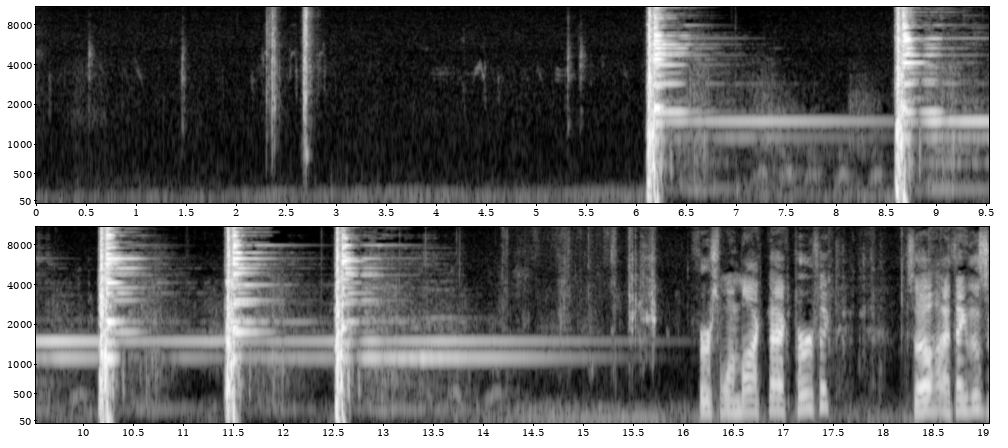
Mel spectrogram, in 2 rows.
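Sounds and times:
pistol shots: 0:06.1 - 0:08.0, 0:08.6 - 0:14.7
steel target ringing: 0:06.1 - 0:15.4.

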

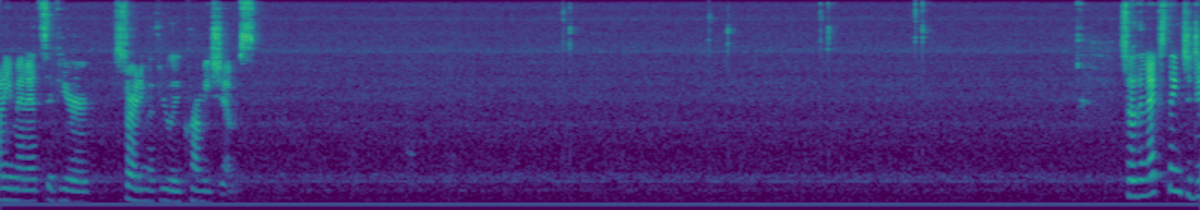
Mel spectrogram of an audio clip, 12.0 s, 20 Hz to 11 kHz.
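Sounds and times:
low electrical hum: 0:00.0 - 0:12.0
computer mouse clicks: 0:05.6 - 0:05.8, 0:08.2 - 0:08.4, 0:09.1 - 0:09.3.

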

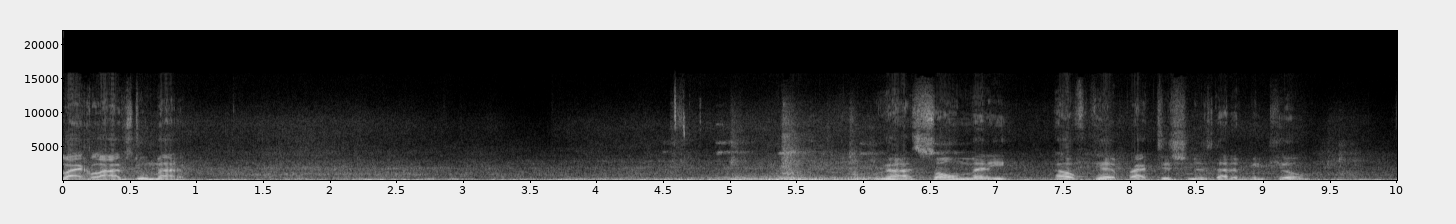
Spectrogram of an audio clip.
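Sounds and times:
passing vehicle rumble: 0:00.0 - 0:10.0.

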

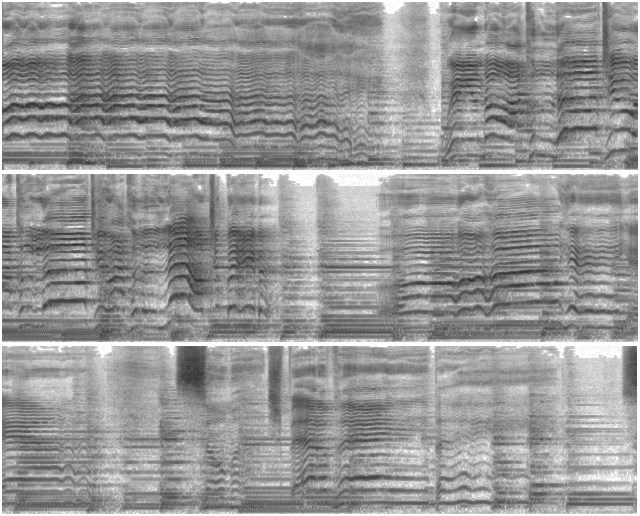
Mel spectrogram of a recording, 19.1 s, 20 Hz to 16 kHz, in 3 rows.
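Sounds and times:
electric guitar chords: 0:00.0 - 0:19.0
woman singing soulful song: 0:00.0 - 0:19.0.

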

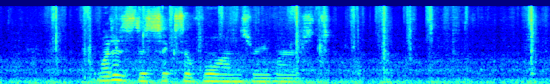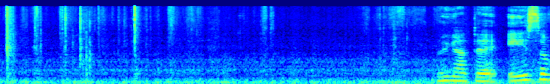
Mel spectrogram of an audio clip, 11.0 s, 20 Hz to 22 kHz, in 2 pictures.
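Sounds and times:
cards being shuffled: 0:00.4 - 0:08.3, 0:09.2 - 0:09.7.

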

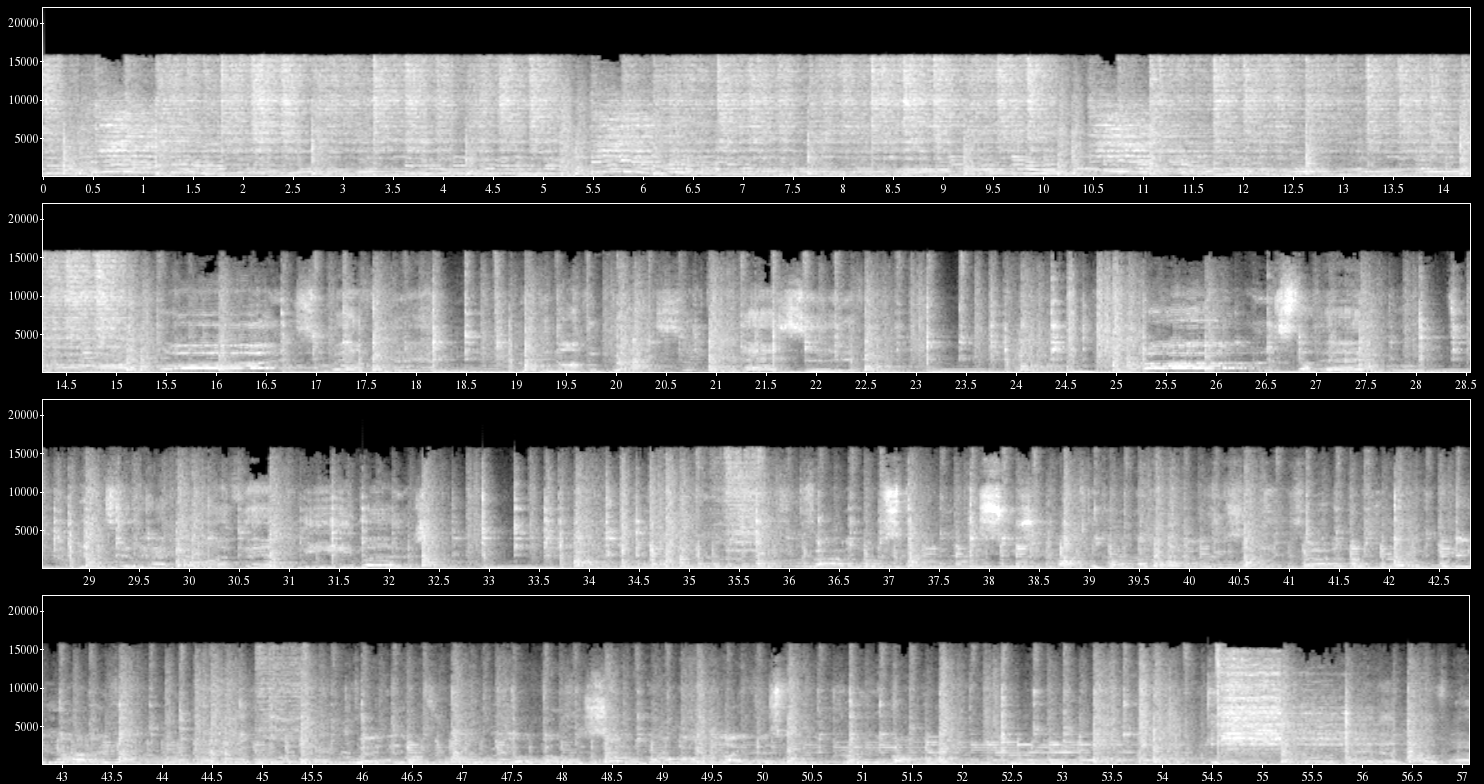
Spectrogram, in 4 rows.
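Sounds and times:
bass guitar: 0:00.0 - 0:57.0
drum kit steady beat: 0:00.0 - 0:57.0
electric guitars: 0:00.0 - 0:57.0
keyboard: 0:00.0 - 0:57.0.

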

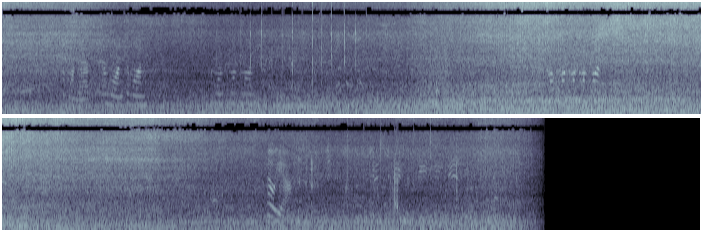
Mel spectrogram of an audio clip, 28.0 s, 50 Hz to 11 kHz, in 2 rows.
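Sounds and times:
go-kart engines racing: 0:00.0 - 0:24.8.

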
